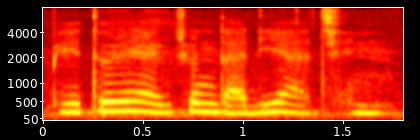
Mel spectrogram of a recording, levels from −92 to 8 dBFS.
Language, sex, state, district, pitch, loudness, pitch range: Bengali, female, West Bengal, Cooch Behar, 225 Hz, -15 LUFS, 205-240 Hz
